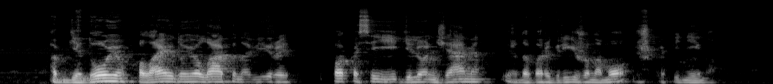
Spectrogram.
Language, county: Lithuanian, Kaunas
